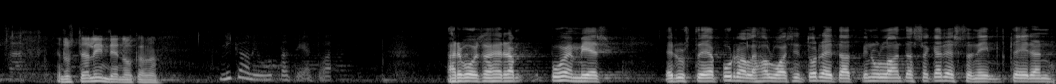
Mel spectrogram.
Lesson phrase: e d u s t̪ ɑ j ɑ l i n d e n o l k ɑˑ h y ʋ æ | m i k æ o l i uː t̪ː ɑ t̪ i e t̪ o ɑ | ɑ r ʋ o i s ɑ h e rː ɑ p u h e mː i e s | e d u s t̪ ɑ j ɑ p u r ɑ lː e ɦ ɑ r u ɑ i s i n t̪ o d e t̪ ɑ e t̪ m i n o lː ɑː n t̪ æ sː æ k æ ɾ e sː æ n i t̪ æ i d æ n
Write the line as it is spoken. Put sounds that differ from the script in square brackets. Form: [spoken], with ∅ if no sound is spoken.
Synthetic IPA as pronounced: e d u s t̪ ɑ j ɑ l i n d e n o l k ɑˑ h y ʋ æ | m i k æ o l i uː t̪ː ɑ t̪ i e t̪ o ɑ | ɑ r ʋ o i s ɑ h e rː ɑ p u h e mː i e s | e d u s t̪ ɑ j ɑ p u r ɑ lː e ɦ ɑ [l] u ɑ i s i n t̪ o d e t̪ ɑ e t̪ m i n [u] lː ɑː n t̪ æ sː æ k æ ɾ e sː æ n i t̪ [e] i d æ n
